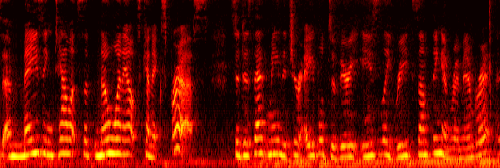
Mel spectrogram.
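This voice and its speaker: In a Southern US accent, a woman speaks at a fairly high pitch with lively intonation and a moderate pace, over noticeable background noise. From US South (North Carolina). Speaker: school principal and interviewer. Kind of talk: interview.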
